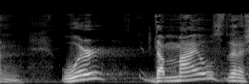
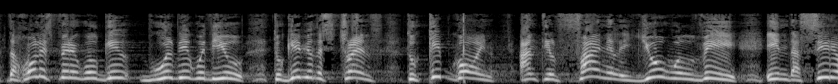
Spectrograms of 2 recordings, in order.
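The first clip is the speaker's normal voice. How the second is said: raised, rising preacher's exhortation; preaching at full force; 6 semitones higher, 4 dB louder than usual. Acted. Pastor urging believers on, preaching with fire. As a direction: lift the congregation to the finish line.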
